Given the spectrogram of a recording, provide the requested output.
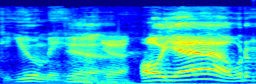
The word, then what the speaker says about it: Yumi: D4, it's actually pronounced Yumi. Thank you. I was just going to correct them. Yumi. Yumi. It's not Yumi. Yumi. Like picture the U as two O's and then the I is an E.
